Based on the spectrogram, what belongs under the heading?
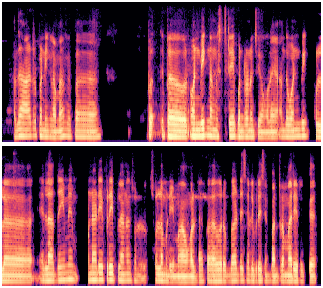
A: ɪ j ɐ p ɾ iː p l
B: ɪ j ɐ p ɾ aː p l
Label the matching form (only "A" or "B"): A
